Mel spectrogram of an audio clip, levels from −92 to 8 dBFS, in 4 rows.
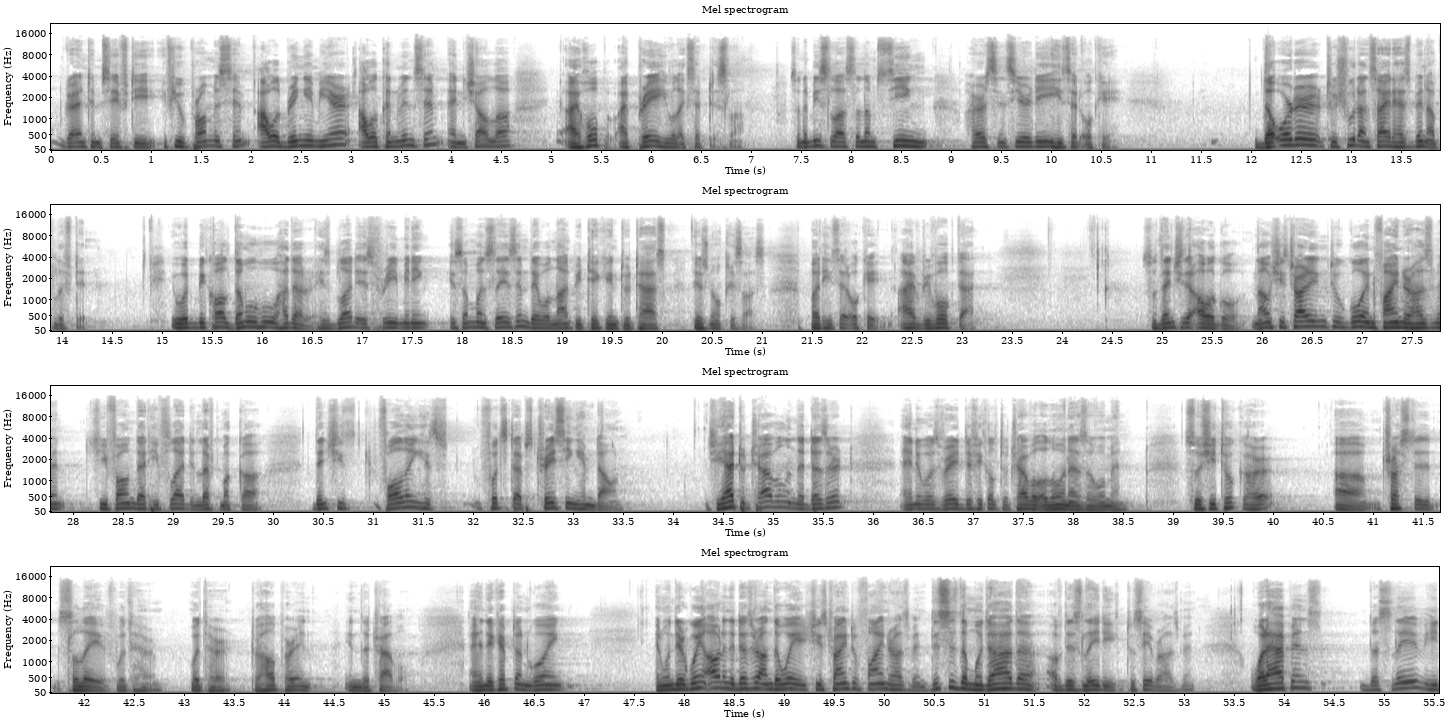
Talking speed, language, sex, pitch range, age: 200 wpm, English, male, 115-145 Hz, 50-69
